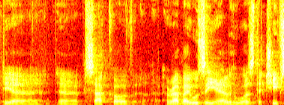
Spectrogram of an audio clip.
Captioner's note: speaks Hebrew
